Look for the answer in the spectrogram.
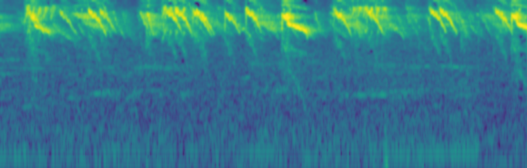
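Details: Rapid high-pitched twittering from a white-eye, in a test of a bird's emotion and arousal: about five bright, sliding chatter bursts, roughly one each second, over faint low hum.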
